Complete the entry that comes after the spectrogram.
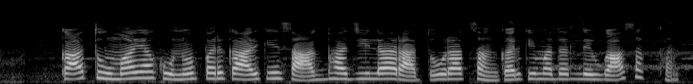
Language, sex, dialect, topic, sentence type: Chhattisgarhi, female, Central, agriculture, question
